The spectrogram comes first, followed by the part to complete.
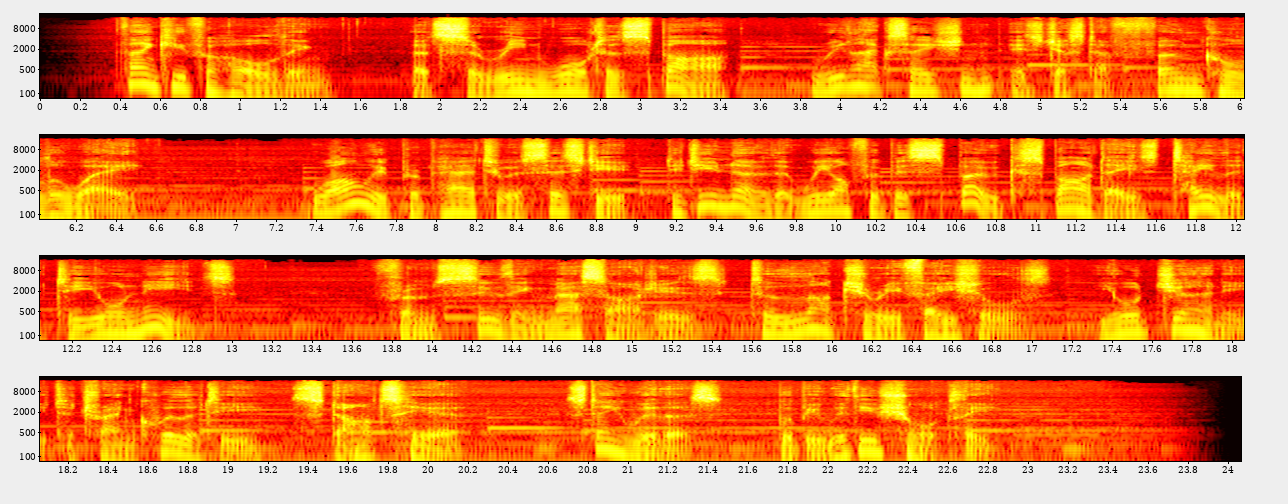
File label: on-hold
